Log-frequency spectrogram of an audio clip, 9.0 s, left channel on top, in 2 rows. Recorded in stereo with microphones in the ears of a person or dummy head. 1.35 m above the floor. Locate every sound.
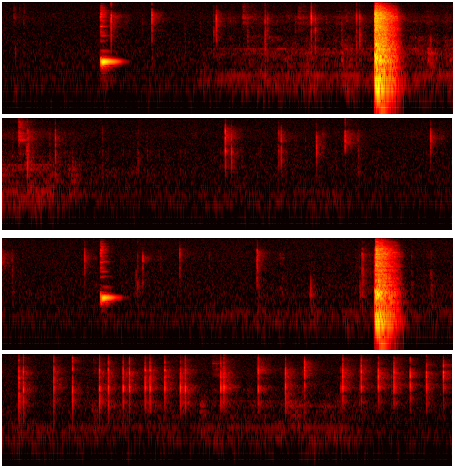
1.0 s a cowbell: centre (ahead or behind), 1.2 m
3.7 s hammering: 55° left (ahead or behind), 0.6 m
